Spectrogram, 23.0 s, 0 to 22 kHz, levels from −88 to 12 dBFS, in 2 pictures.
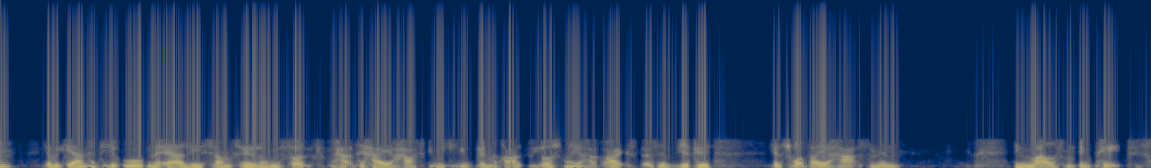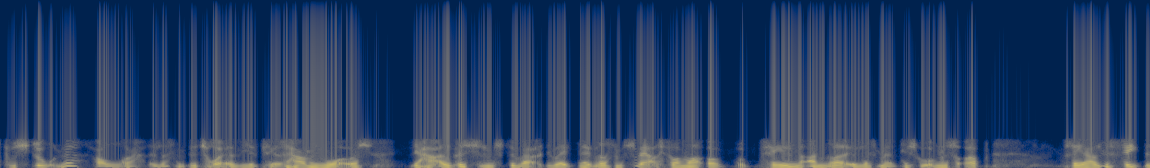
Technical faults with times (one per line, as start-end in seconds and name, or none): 0.00-23.02 Codec 2 vocoder
0.00-23.02 block size mismatch (padded)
